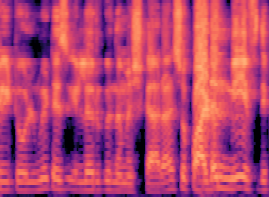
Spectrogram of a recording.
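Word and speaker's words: ಎಲ್ಲರಿಗೂ ನಮಸ್ಕಾರ: So he told me it is Illurgu Namaskara. So pardon me if the pronunciation is a bit misplaced or here and there.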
